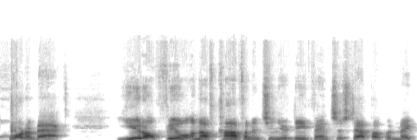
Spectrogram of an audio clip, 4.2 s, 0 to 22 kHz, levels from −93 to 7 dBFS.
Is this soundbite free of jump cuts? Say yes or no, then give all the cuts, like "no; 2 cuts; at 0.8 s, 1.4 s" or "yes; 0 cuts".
yes; 0 cuts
